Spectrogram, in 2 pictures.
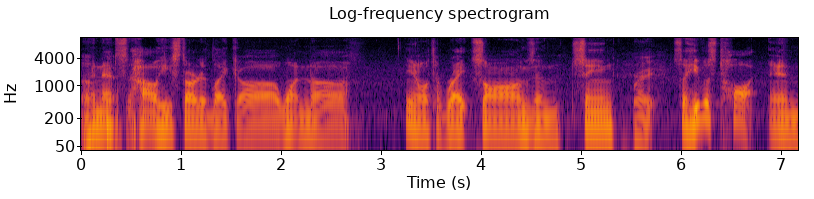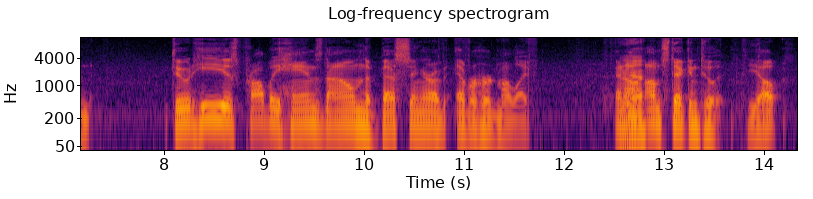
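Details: Adult man; Normal speech.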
